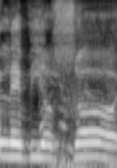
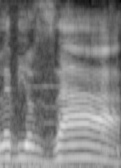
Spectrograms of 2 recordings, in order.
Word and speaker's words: Leviosa: It's not Levioso, it's A Leviosa.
